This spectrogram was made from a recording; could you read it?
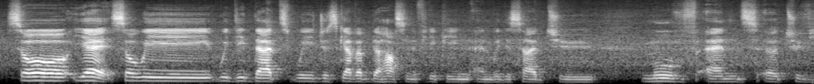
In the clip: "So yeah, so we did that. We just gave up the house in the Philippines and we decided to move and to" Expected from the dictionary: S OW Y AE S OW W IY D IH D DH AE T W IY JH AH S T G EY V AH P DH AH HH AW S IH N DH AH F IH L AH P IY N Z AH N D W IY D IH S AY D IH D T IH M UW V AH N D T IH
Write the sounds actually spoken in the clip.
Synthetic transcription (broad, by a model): S OW Y AE S OW W IY D IH D DH AE T W IY JH AH S T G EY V AH P DH AH HH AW S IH N DH AH F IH L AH P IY N AH N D W IY D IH S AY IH D T IH M UW V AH N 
